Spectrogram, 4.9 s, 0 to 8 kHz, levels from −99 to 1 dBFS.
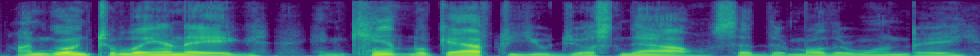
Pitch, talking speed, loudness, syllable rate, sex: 105 Hz, 220 wpm, -19 LUFS, 4.7 syllables/s, male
